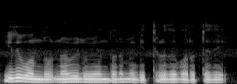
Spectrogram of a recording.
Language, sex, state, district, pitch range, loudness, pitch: Kannada, male, Karnataka, Koppal, 115-125 Hz, -13 LUFS, 120 Hz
